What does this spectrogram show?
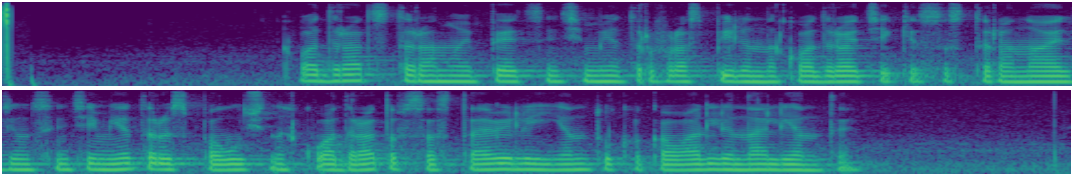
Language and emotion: Russian, neutral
